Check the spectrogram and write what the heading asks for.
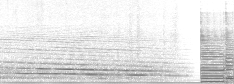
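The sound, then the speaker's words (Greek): An air raid siren wails loudly in the centre of Kyiv during the war, a steady, sustained tone with rich harmonics echoing across the city, then cuts abruptly to a harsher, louder burst near the end. “Ε, συνεχώ η Σιρήνα στο κέντρο του Κιέβου. Ηχούσε, έτσι κι αλλιώ άδειο ήταν το Κίεβο, όλοι οι άνθρωποι ήταν κάτω στα καταφύγια”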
